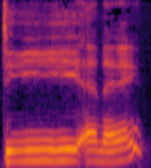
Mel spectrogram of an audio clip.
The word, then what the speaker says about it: DeNA: But it's that Nintendo signed a contract with DNA, but it's spelled D-E-N-A.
